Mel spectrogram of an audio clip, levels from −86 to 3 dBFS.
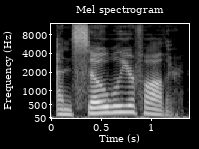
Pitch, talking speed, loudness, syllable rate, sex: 190 Hz, 215 wpm, -14 LUFS, 4.8 syllables/s, female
